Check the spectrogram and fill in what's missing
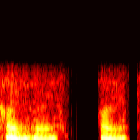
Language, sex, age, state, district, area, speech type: Assamese, female, 30-45, Assam, Kamrup Metropolitan, urban, conversation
